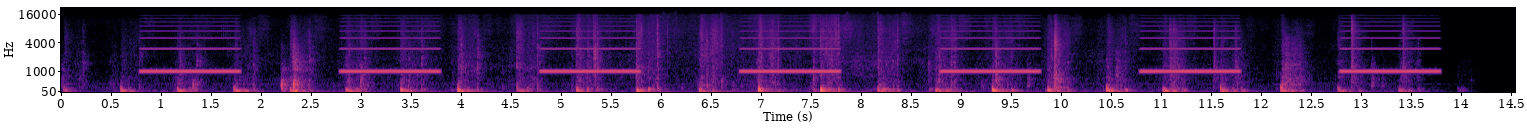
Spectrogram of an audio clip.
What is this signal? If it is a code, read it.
There is no code.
